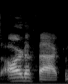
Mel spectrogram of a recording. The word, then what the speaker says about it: RTFKT: If you've seen these letters around, RTFKT, I've seen it pronounced every which way. I'm sure these guys can attest to. But from what I know, it's pronounced Artifact, right, guys? – Yep, that's correct. Right.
